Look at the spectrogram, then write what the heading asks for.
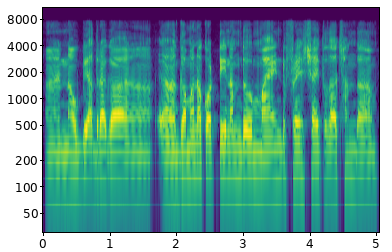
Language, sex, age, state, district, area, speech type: Kannada, male, 18-30, Karnataka, Bidar, urban, spontaneous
